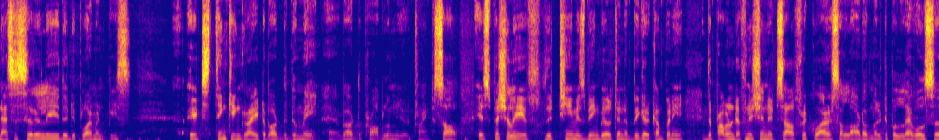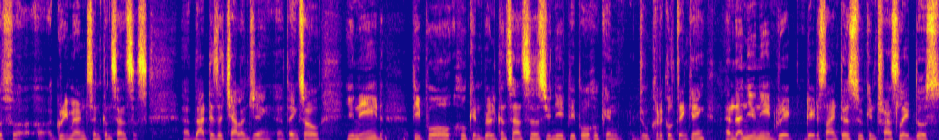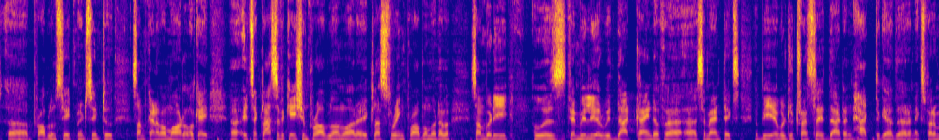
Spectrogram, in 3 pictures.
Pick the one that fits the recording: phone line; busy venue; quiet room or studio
busy venue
